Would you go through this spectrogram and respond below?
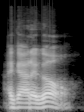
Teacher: It's a tap, not a T.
